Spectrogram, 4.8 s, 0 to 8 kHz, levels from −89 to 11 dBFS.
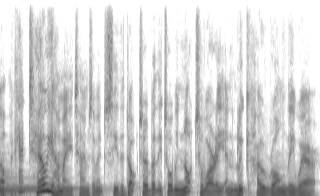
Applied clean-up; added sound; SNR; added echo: none; Drum; 14 dB; none.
